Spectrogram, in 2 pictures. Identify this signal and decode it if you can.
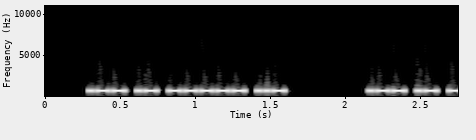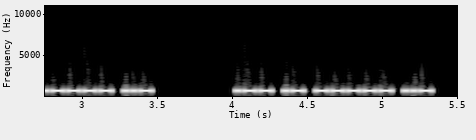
Morse code, heard as a keyed tone, about 46 wpm, 700 Hz. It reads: WA0U WA0U WA0U
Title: USA Call Signs - 4 Characters - Repeated 3x - 45wpm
